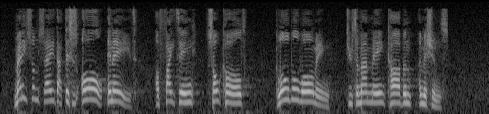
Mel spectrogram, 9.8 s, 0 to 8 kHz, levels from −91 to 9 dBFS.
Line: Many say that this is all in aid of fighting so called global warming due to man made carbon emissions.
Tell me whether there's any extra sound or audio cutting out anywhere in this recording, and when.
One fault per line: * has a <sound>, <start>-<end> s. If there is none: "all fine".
all fine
